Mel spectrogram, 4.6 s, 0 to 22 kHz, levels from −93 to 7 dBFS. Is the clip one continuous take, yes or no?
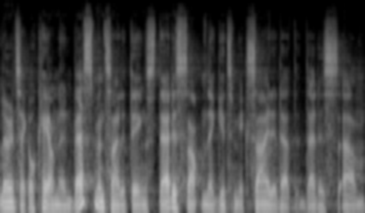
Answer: yes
